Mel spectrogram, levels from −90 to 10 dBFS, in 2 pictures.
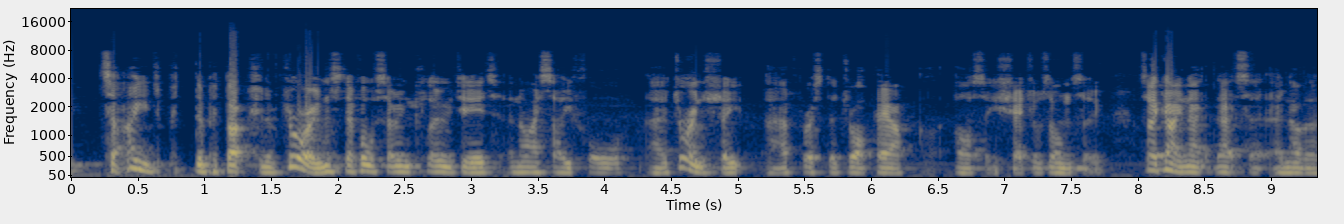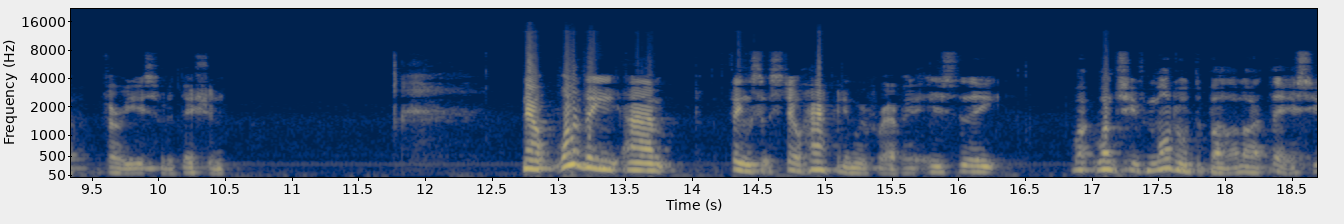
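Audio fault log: No fault is logged for this audio.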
